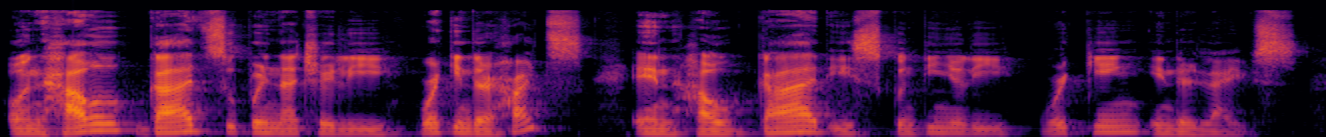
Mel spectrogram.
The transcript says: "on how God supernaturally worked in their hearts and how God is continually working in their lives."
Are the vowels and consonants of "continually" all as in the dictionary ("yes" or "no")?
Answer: yes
